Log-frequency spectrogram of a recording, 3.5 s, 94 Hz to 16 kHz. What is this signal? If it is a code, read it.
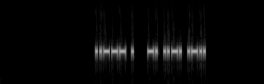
Morse code, heard as a keyed tone, about 42 wpm, 700 Hz. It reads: 2E NFL
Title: Field Day Exchanges Encore - 45wpm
